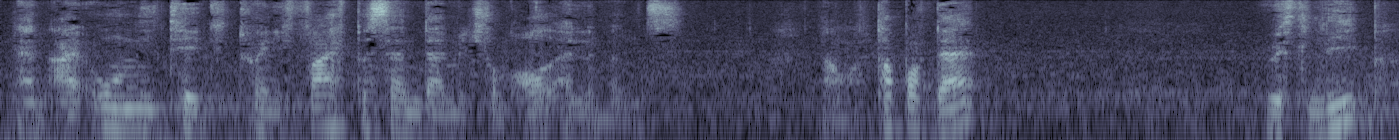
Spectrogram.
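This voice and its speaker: A man's fairly high voice at a moderate pace, with fairly even intonation, long, frequent pauses, and noticeable background noise. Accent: Chinese. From China. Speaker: gamer. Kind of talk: video game walkthrough. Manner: casual.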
